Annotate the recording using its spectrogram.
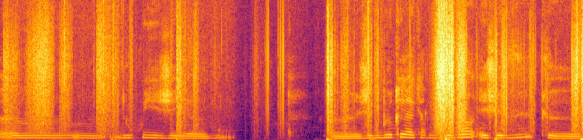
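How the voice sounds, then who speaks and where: With music in the background, a soft-spoken woman talks very slowly with fairly even intonation and long, frequent pauses. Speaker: gaming YouTuber. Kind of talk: gameplay commentary. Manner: quiet, speaking softly; hesitant, many fillers.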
